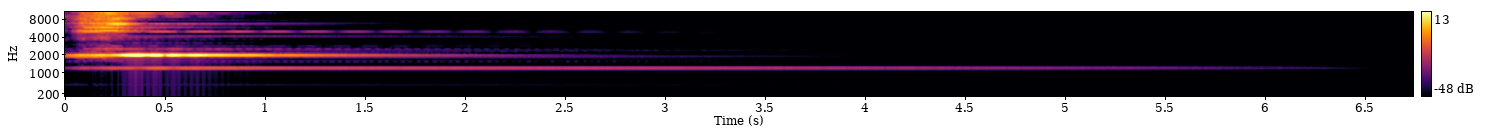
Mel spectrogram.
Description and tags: Bowed Bell 01
cymbal cymbals drums one-shot bowed percussion metal drum sample sabian splash ride china crash meinl paiste bell zildjian special hit sound groove beat
china, sound, cymbals, crash, ride, groove, zildjian, hit, special, splash, bell, sabian, bowed, beat, metal, drums, drum, sample, paiste, meinl, percussion, cymbal, one-shot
